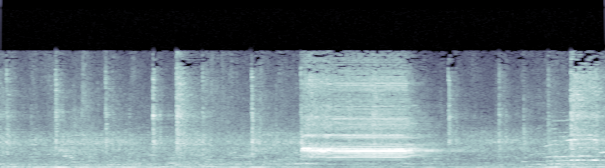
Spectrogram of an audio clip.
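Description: Basketball scoreboard buzzer sounding once for a little over a second, about three seconds in. It marks the end of a timeout. Music plays and people talk around it.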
